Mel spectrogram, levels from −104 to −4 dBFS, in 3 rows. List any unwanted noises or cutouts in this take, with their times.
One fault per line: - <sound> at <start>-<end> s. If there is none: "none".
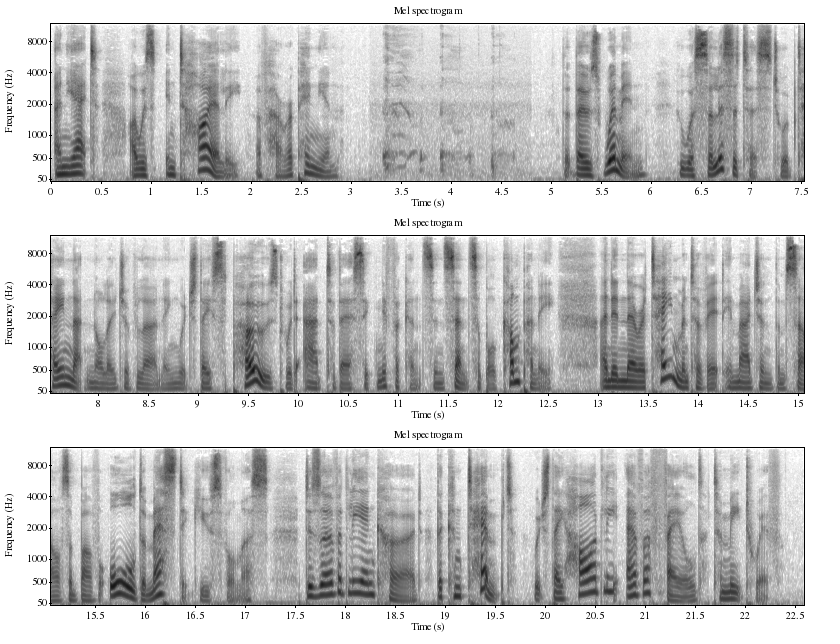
- cough at 3.3-4.7 s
